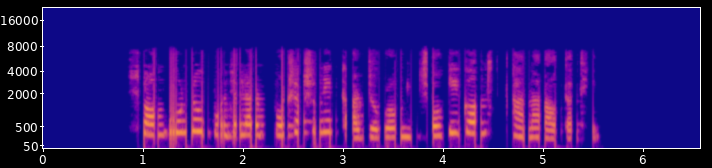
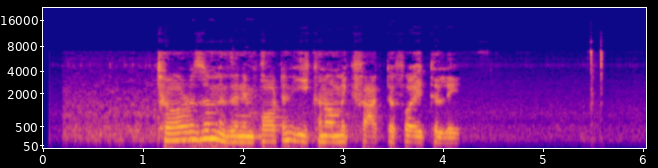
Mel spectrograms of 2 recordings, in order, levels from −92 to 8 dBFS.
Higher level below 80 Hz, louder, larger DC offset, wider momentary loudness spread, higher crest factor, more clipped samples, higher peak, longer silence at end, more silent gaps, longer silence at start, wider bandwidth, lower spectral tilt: second, -60 dBFS vs -48 dBFS; second, -25 LUFS vs -14 LUFS; neither; second, 7 LU vs 22 LU; about the same, 18 dB vs 14 dB; neither; second, -8 dBFS vs -2 dBFS; first, 1.05 s vs 0.45 s; first, 4.01-4.05 s, 4.55-4.62 s vs none; first, 0.9 s vs 0.3 s; about the same, 7.8 kHz vs 7.6 kHz; about the same, -4.5 dB/octave vs -5 dB/octave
